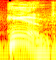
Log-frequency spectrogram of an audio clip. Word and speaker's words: Han: For instance, Lando says Han like hand instead of Han like Hans Gruber.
